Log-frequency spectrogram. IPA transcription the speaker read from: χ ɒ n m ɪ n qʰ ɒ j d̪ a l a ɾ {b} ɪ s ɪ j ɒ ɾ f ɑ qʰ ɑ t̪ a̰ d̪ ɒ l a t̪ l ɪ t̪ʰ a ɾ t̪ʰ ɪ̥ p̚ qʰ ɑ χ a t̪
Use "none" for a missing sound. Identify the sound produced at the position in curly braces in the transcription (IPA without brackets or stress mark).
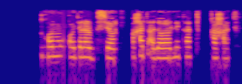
b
